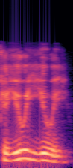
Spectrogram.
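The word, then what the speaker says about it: cui-ui: the the qeu II now we usually just say qui oui but in Paiute it's pronounced kua ue and they are found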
